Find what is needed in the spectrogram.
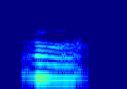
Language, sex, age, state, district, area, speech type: Bodo, female, 18-30, Assam, Kokrajhar, rural, conversation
